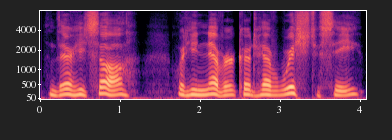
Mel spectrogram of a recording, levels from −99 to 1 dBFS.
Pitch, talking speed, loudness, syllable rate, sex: 160 Hz, 160 wpm, -17 LUFS, 3.9 syllables/s, male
